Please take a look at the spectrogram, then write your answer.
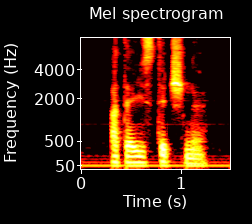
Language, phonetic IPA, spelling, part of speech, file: Polish, [ˌatɛʲiˈstɨt͡ʃnɨ], ateistyczny, adjective, Pl-ateistyczny.ogg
